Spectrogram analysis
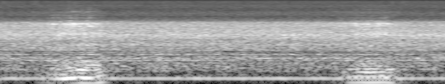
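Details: Two low, rumbling snores about three seconds apart over steady background hum from a sleeping rescue St. Bernard after a beach outing; snoring.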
